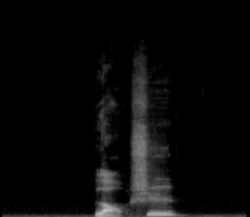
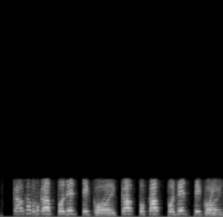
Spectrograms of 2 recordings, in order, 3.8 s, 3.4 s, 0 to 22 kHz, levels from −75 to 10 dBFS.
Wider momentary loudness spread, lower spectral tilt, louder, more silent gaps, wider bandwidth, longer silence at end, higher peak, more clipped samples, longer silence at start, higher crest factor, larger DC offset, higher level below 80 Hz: first, 10 LU vs 5 LU; about the same, -4.5 dB/octave vs -5.5 dB/octave; second, -20 LUFS vs -14 LUFS; neither; first, 17.5 kHz vs 4 kHz; first, 1.1 s vs 0 s; about the same, -2 dBFS vs 0 dBFS; second, under 0.1% vs 0.1%; first, 1.4 s vs 0.2 s; first, 22 dB vs 16 dB; second, under 0.1% vs 1%; about the same, -54 dBFS vs -52 dBFS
